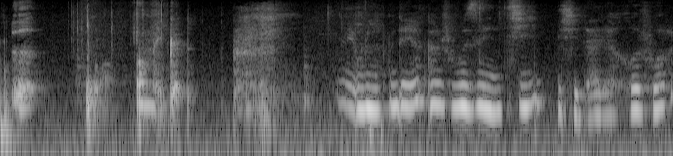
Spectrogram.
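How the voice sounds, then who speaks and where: A woman speaks in a high voice at a very slow pace. Long, frequent pauses break up her speech. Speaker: beauty vlogger. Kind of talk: casual vlog tutorial. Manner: animated.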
